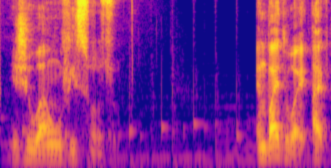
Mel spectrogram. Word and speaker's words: João Viçoso: Kevin commented on one of my videos and asked how my name is pronounced in Portuguese. So Kevin, here it is. My name is João Viçoso.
